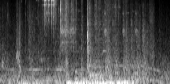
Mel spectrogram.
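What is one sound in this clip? A metal chest lid creaks open.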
